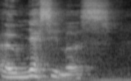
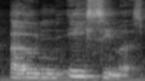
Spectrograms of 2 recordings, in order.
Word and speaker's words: Onesimus: We've got Onesimus, and those who have done Greek will tell me that, in fact, it should be pronounced Onesimus, but I shall continue with Onesimus, as I think that's more familiar to our ears.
